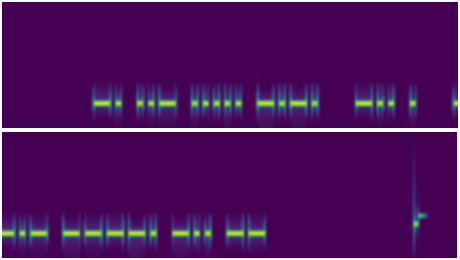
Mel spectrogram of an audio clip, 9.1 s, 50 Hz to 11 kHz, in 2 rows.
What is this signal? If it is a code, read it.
Morse code, heard as a keyed tone, about 21 wpm, 700 Hz. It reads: NU5C DE K9DM
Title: USA Callsign DE Callsign - 4 Characters - 22wpm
